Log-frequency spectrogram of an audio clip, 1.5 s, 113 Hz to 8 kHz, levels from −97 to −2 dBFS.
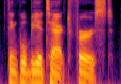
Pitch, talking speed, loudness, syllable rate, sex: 90 Hz, 235 wpm, -19 LUFS, 6.3 syllables/s, male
